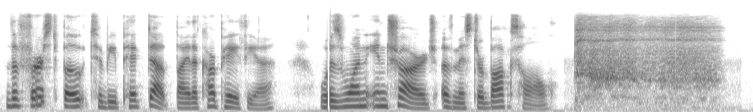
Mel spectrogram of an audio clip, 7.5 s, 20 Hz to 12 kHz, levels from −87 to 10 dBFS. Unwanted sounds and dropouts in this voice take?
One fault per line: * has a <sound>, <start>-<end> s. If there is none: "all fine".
* has a dropout, 3.3-3.3 s
* has a sigh, 5.7-7.3 s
